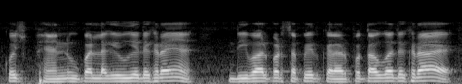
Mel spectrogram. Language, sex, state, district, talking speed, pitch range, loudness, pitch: Hindi, male, Uttar Pradesh, Lalitpur, 220 wpm, 140-150 Hz, -14 LUFS, 145 Hz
